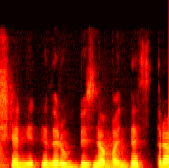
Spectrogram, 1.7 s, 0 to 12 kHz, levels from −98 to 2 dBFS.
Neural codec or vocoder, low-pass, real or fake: autoencoder, 22.05 kHz, a latent of 192 numbers a frame, VITS, trained on one speaker; 9.9 kHz; fake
